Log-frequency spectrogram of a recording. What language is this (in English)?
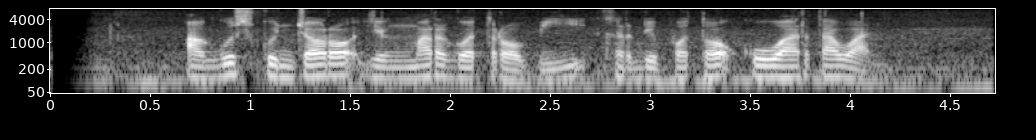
Sundanese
